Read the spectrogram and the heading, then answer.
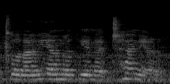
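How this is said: Tenure is pronounced like a native English speaker. The speaker is switching languages. "I try my best at pronouncing tenure in a way that it sounds native"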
